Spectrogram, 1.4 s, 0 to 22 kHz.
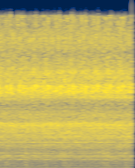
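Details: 2002 BMW 325i at idle: constant rough growl from the engine bay, steady pitch, goes away when revving or driving and persists with AC on; stethoscope on idler pulleys inconclusive; power steering fluid was low, topping with ATF didn't fix it.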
